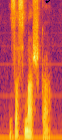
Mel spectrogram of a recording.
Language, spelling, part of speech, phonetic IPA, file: Polish, zasmażka, noun, [zaˈsmaʃka], Pl-zasmażka.ogg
